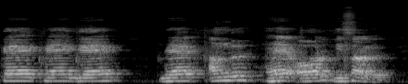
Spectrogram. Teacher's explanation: इन सभी को हम कंठ के द्वारा बोलते हैं। इनका जो उच्चारण स्थान है वो हमारा कंठ है, जहां से इनका उच्चारण करने पर ये ध्वनि निकलती है।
